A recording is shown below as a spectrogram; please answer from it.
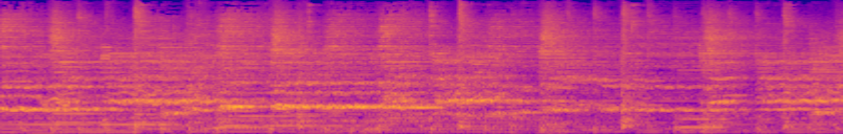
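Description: Live gospel choir singing long held notes with instrumental accompaniment, the lead singer's microphone faint in the mix.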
